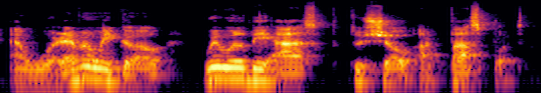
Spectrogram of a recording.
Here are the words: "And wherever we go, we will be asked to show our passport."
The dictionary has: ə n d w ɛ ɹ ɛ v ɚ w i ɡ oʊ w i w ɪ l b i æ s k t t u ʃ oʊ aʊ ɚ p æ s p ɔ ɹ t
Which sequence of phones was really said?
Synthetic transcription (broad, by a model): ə n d w ɛ ɹ ɛ v ɚ w i ɡ oʊ w i w ɪ l b i æ s k t t u ʃ oʊ aʊ ɚ p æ s p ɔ ɹ t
